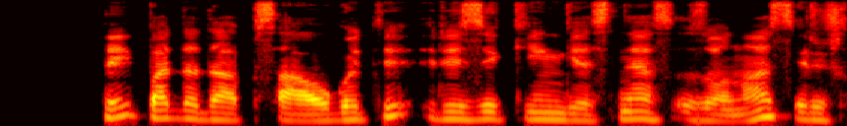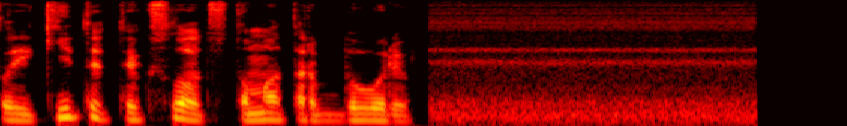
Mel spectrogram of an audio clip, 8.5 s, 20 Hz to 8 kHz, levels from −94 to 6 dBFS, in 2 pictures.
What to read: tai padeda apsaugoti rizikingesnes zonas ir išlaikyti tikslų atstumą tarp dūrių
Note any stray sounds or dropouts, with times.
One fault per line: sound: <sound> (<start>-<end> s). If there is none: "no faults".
no faults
